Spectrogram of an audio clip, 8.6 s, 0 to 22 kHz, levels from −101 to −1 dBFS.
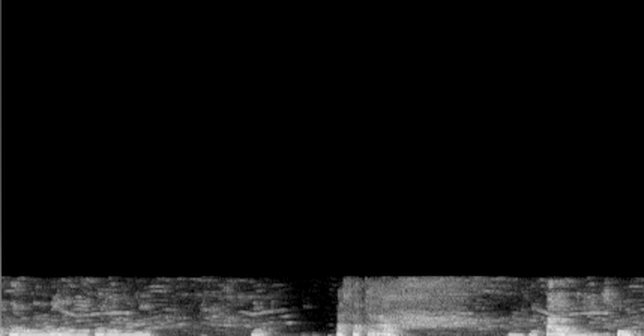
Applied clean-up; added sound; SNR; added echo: classical method WPE with log-MMSE.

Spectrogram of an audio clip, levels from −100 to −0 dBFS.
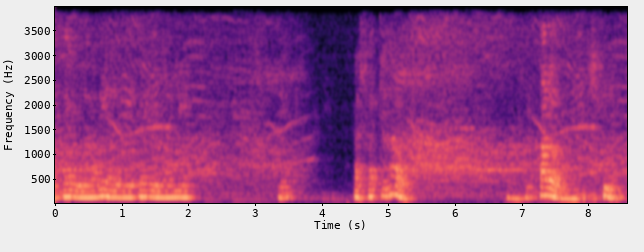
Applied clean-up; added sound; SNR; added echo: none; Crowd; 14 dB; reverberation time 0.5 s.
